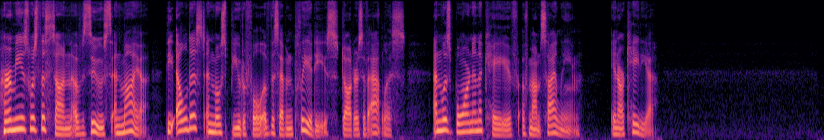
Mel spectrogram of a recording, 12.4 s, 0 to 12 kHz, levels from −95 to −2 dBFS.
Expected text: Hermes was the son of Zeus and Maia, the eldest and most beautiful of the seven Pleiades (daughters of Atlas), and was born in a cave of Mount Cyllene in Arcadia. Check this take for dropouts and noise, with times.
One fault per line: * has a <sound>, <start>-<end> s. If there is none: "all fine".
all fine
